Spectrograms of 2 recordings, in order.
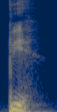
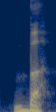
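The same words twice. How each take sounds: First: The tongue presses the hard palate during B. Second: A plain B with a neutral tongue. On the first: "That effect is called palatalization" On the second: "make a B sound"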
